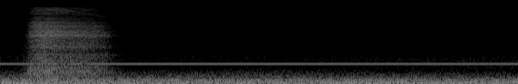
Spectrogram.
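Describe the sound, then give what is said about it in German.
A single deep, breathy inhalation during a guided breathing exercise lasts about a second, then gives way to quiet, steady background noise with no talk. “Jetzt atme viermal tief ein”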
